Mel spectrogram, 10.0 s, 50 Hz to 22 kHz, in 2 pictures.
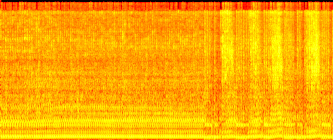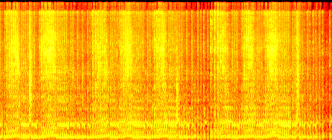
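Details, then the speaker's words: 2021 Kandi go-kart on its stock carburetor, fuel and throttle not yet adjusted, no muffler: small engine idles, then revs rise with sharp irregular popping from the open exhaust, a lean backfire from cold air sucking in; idle needs turning up. "It's gonna be backfiring because there's no muffler on it. It's just cold air sucking into there."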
